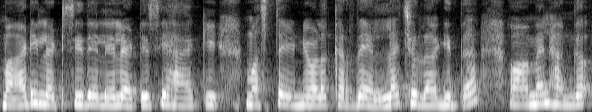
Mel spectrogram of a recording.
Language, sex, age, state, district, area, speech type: Kannada, female, 30-45, Karnataka, Dharwad, rural, spontaneous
